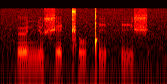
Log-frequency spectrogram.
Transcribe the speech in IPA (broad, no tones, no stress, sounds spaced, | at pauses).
ø n y ʃ e ǁ u ǃ i h i ʃ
